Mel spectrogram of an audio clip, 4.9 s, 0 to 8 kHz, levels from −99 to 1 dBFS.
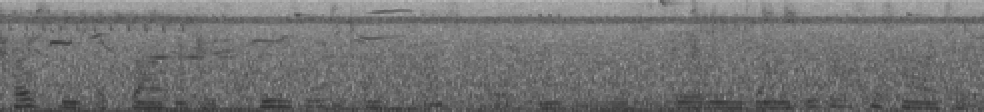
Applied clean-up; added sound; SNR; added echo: none; Cricket; -3 dB; none.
